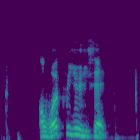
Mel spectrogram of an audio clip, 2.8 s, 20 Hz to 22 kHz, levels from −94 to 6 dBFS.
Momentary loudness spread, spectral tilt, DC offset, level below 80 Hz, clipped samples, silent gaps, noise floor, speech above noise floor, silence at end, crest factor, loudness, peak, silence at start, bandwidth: 7 LU; -9 dB/octave; under 0.1%; -72 dBFS; under 0.1%; none; -67 dBFS; 35 dB; 0.7 s; 18 dB; -33 LUFS; -16 dBFS; 0.8 s; 6.4 kHz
